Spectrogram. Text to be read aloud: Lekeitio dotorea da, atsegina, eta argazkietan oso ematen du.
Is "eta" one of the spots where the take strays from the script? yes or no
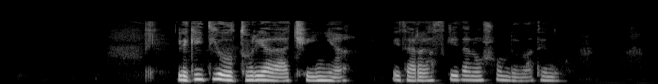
no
